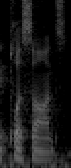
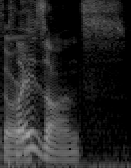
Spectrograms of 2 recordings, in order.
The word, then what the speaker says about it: Plissons: and i was like just just say plissons like croissants oh okay oh i thought it was playsons yeah okay i'm sorry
